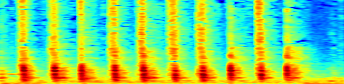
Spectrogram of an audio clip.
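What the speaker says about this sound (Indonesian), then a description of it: "Kemudian kita chop-chop kayak setengah dicincang juga kayak gini" A knife chops halved shallots on a board for a snack recipe: about nine crisp, evenly spaced strikes, close and clear, with no talking.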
